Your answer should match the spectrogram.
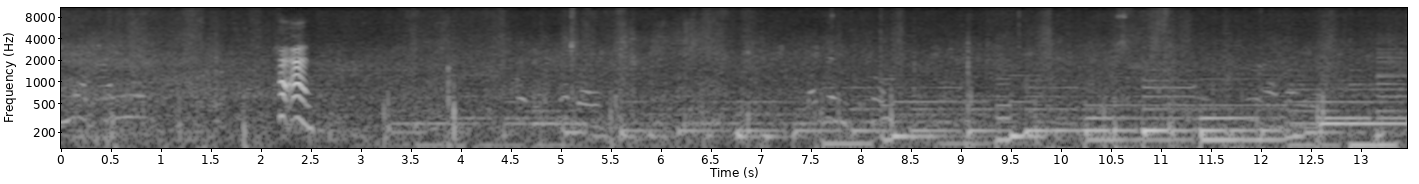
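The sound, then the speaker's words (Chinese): Small waterfalls on a mountain trail flow with a steady, broad rushing hiss that continues underneath, while several people talk over it and a brief louder burst cuts in early on. “好多小小小瀑布，小小瀑布。”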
